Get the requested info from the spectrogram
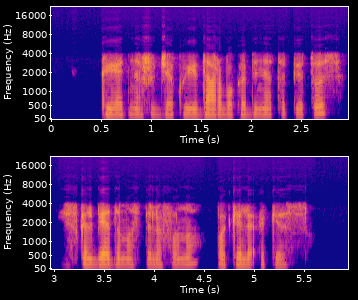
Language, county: Lithuanian, Utena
